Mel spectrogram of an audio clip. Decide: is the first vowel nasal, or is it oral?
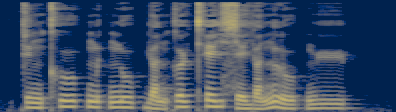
oral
